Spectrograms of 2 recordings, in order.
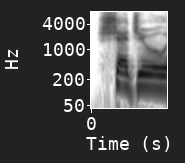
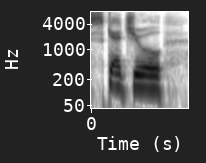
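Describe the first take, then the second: First: It is said with a British pronunciation. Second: It is said with an American pronunciation.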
